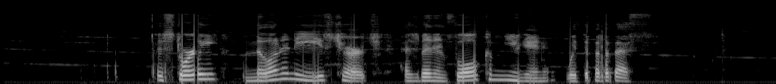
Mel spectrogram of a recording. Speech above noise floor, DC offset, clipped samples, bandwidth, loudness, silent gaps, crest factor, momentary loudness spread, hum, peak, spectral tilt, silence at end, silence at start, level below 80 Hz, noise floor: 40 dB; under 0.1%; under 0.1%; 11.5 kHz; -26 LUFS; none; 20 dB; 12 LU; none; -8 dBFS; -5.5 dB/octave; 1.35 s; 1.55 s; -56 dBFS; -66 dBFS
